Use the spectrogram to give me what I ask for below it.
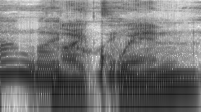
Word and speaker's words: Neuquén: Patagonien gehört zu den südlichsten Weinregionen der Welt und umfasst die Provinzen Neuquén, halb wird es, glaube ich, ausgesprochen, oder? – Neuquén. – Neuquén und Rio Negro.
